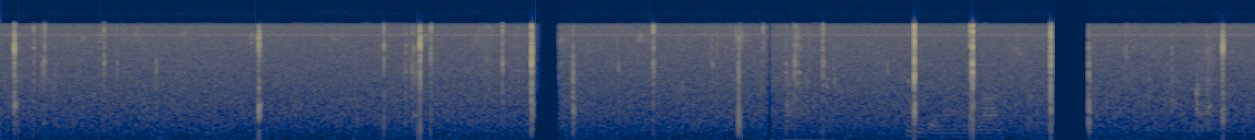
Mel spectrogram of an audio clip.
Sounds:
Speech

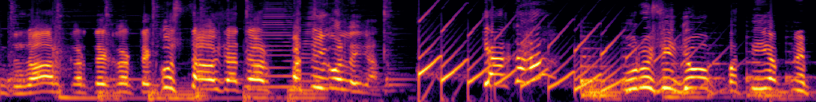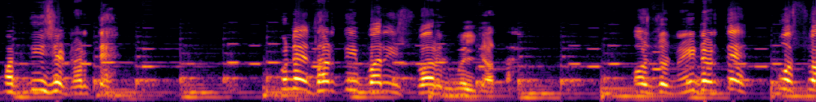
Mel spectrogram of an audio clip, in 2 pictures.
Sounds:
Boing, Speech, Music

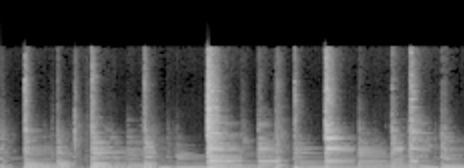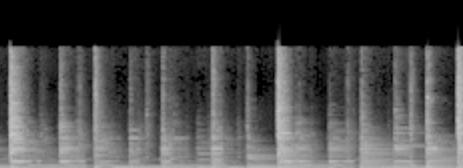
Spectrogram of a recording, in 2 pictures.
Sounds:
Electric guitar, Acoustic guitar, Strum, Music, Guitar, Plucked string instrument, Musical instrument

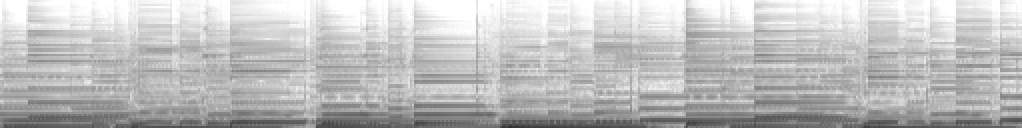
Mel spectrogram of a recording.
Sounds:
Guitar, Plucked string instrument, playing acoustic guitar, Strum, Musical instrument, Acoustic guitar, Music

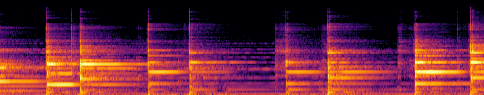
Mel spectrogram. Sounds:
Music, Musical instrument, Plucked string instrument

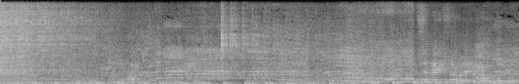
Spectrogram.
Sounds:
Disco, Music, Speech

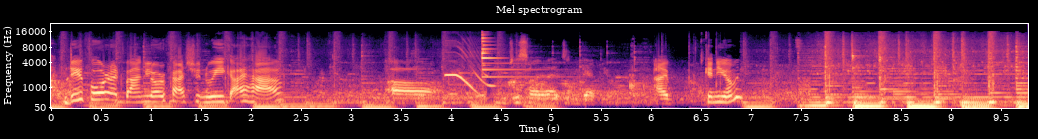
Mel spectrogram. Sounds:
Speech, Music

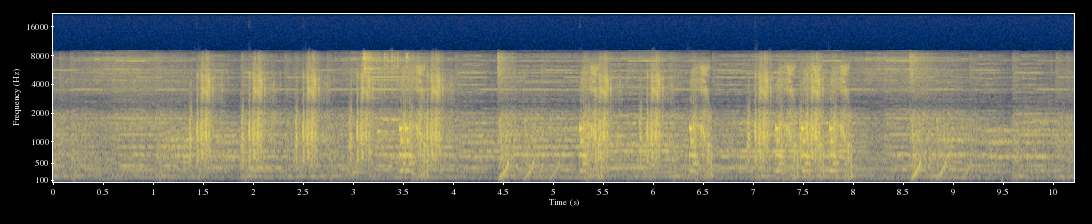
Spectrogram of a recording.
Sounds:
Music

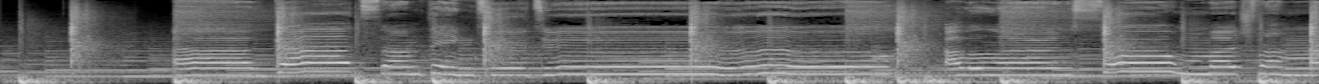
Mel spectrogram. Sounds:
Rhythm and blues, Blues, Music

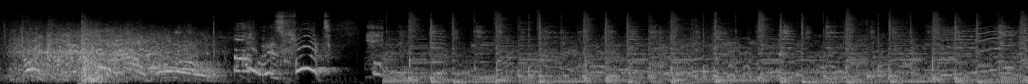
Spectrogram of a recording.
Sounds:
Music, Speech, Sound effect

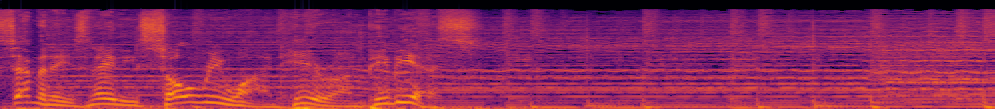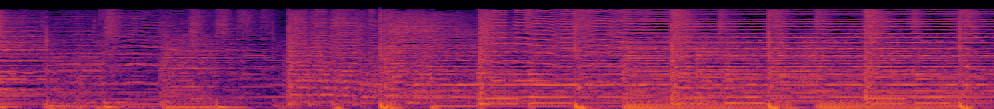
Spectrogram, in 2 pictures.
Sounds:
Speech, Music

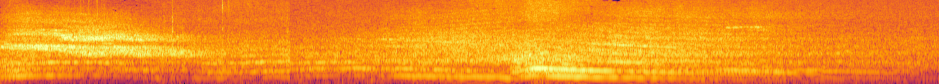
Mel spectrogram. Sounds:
skidding

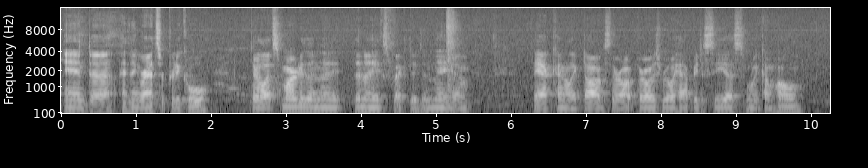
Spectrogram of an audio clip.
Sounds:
Speech

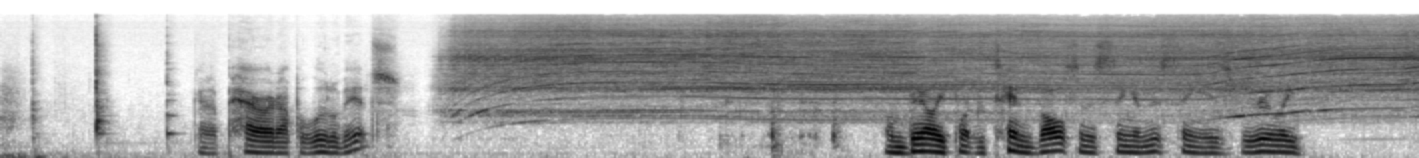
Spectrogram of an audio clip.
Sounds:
Speech

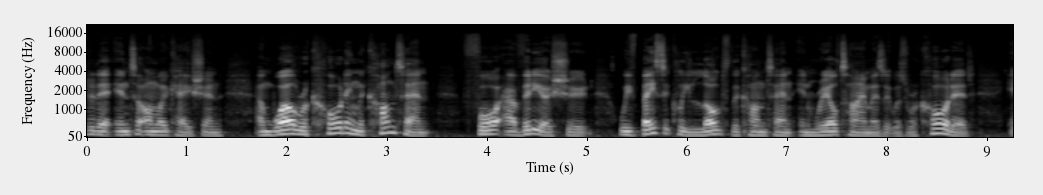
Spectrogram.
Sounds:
Speech, man speaking

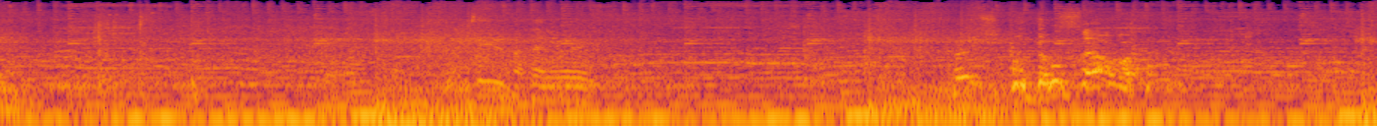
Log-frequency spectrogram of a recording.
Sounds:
Music, Speech

